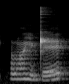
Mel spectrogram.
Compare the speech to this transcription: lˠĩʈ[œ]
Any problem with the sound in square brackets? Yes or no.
yes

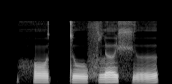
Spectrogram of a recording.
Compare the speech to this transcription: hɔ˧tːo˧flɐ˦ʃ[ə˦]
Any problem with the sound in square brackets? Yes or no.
yes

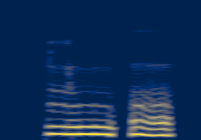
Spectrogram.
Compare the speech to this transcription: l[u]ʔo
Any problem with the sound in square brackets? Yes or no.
no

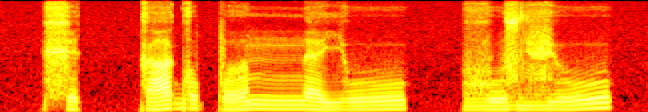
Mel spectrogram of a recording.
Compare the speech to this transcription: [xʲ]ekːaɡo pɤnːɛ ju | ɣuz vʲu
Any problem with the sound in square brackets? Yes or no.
yes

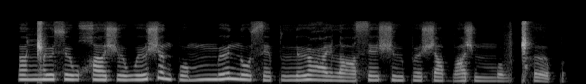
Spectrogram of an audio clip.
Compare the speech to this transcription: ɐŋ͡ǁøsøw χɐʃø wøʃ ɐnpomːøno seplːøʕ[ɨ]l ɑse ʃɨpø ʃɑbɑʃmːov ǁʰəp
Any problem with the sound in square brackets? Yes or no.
yes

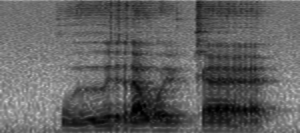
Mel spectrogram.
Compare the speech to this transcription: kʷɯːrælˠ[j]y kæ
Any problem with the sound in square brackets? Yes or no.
no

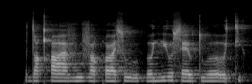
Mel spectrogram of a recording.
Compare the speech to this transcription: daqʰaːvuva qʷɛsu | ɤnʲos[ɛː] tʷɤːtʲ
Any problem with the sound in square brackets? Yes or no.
no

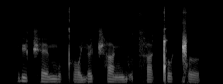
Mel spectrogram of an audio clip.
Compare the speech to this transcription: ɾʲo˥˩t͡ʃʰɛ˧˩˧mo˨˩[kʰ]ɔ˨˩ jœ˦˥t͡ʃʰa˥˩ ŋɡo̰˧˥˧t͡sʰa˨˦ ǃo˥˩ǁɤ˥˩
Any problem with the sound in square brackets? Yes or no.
no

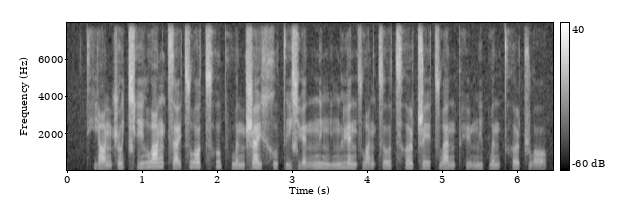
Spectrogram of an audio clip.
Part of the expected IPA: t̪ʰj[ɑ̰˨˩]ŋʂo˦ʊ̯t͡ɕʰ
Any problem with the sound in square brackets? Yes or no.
no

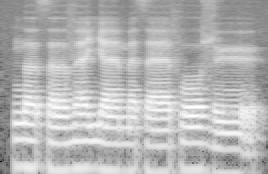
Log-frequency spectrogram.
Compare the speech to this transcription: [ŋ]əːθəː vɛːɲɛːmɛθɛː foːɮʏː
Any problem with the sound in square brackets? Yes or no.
no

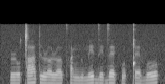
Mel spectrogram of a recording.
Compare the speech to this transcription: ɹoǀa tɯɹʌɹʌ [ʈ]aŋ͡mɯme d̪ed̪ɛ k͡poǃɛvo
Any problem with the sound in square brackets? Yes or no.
yes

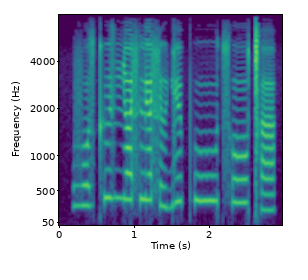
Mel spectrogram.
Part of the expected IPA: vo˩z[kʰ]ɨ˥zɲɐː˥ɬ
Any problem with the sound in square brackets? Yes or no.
no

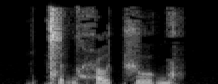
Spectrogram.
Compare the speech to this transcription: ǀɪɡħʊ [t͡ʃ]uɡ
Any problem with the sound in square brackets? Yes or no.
no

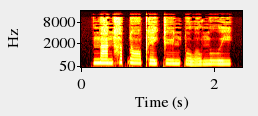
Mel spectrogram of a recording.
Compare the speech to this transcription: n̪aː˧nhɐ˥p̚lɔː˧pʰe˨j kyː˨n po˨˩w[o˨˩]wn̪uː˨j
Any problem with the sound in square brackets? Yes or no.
yes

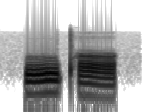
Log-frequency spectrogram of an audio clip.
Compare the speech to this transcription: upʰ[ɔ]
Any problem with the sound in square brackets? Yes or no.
no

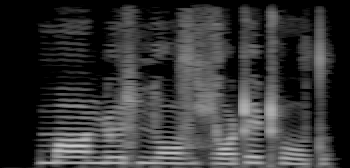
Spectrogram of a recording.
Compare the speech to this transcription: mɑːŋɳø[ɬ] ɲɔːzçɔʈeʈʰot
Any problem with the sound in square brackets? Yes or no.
no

